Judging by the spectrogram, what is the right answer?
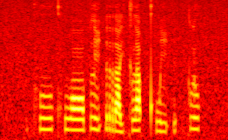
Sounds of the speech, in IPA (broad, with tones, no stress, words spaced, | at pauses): pʰuː˦˥kʰwɔː˦˥pli˦˥ʔ ra˩˦jkla˥˩p̚kʰwi˨˩ʔ | klu˦˥k̚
